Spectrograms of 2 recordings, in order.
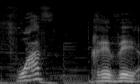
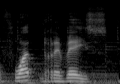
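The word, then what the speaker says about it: Fuad Reveiz: Fuad Reve, así se pronuncia, colombiano. Fuad Reveis. Fuad Reveis, así, así literal. Fuad Reveis, ok. Pensé que era como medio francés, ¿no?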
